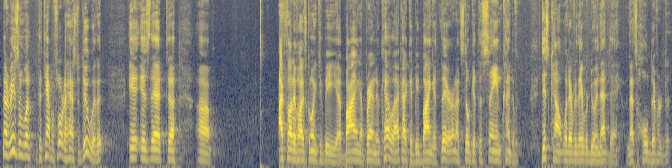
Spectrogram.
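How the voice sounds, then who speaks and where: Male business speaker, storytelling keynote, animated, halting, laughs often. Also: mid-range voice.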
